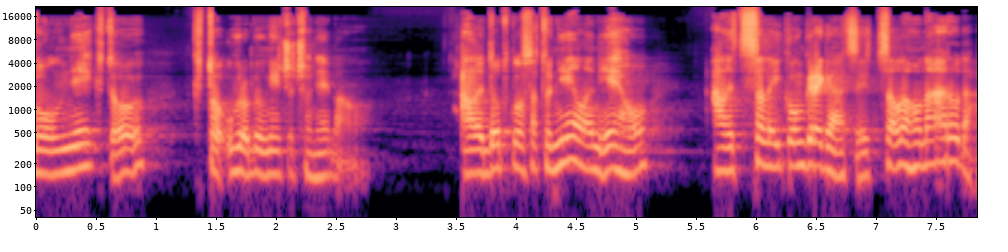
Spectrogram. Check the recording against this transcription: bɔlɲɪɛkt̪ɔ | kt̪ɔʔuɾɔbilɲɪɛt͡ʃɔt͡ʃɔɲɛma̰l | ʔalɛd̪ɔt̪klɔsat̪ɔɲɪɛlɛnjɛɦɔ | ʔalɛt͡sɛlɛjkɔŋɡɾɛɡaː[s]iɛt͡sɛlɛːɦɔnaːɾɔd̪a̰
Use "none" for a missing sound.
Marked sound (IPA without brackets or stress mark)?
t͡s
